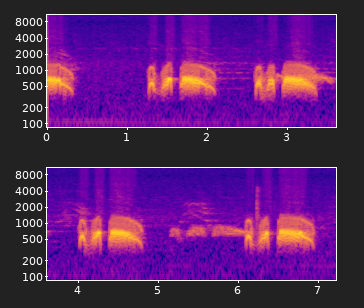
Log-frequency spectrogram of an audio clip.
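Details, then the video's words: Spotted dove cooing to rouse a decoy into calling: deep, hollow phrases of two quick notes and a longer rounded coo, given four times with a brief quiet soft note between. "Chim cu gáy kích bổi nhanh nổi. tiếng cu thúc gù hay"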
